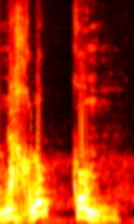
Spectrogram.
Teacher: Lah di sini garibnya terdapat pada lafaz nakhlukum. Jadi qofnya tidak diqqalqolahkan tapi langsung idgham · Tapi di lafadz ini langsung masuk diidghamkan pada kaf, qafnya tidak qalqalah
